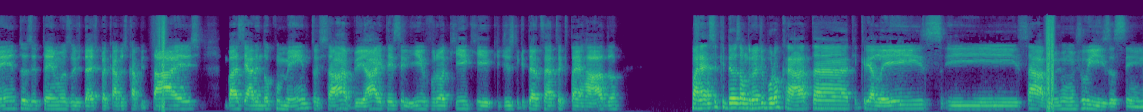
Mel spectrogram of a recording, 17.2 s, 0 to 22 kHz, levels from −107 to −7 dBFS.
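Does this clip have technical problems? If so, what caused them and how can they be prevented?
Yes. Wireless microphone noise hits occur at 2.25 to 2.59 s, 10.40 to 10.51 s and 15.65 to 15.85 s, each a brief swish of static. Reflected radio waves cancel the direct FM signal, so receiver noise rises. Line-of-sight antennas with diversity reception prevent this.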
